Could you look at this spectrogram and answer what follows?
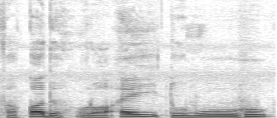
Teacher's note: جب دال ساکن ہے تو یہاں پہ قلقلہ کریں گے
